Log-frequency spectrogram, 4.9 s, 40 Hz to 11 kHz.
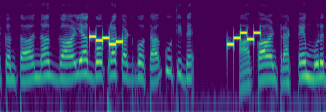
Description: Five-tone selective call (CCIR), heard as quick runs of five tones, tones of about 100 ms, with speech in Kannada. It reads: 85724 27766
